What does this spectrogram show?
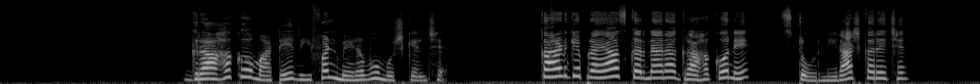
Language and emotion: Gujarati, disgusted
